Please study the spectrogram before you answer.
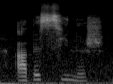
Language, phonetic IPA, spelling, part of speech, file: German, [abɛˈsiːnɪʃ], abessinisch, adjective, De-abessinisch.ogg
- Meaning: Abyssinian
